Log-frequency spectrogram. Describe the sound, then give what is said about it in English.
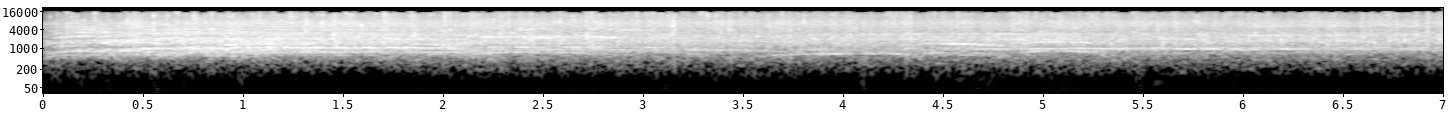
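A LiveWire Radio audience in Portland breaks into loud, sustained applause with scattered cheers and whoops after comedian W. Kamau Bell's set, a dense wash of clapping that holds steady for the full seven seconds with no one speaking. “Excited, excited white people.”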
